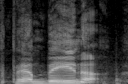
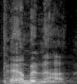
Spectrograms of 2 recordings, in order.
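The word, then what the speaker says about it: Pembina: before we came here it was pimina and then I so now I finally got it down to Pim and people say we don't even pronounce the b anymore just Pina and so so we're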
